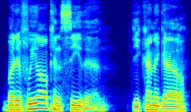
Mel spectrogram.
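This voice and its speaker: A man's voice: medium pitch, animated, moderate pace, dark tone, dry recording, clean studio sound. Opinionated man hosting a casual podcast. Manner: opinionated, rambling, joking. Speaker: podcast host. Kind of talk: casual sports chat.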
